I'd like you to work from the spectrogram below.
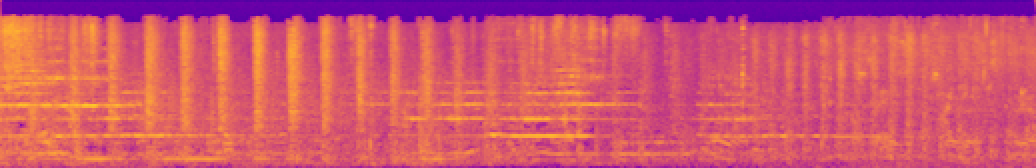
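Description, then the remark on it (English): A train starts moving with a steady run of loud, rhythmic wheel clacks over the rails, the clatter blending into a continuous rumble as it gets underway. “Looks like we're off.”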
